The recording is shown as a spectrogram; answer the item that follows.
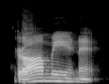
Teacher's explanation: रामेण इत्यत्र मूर्धन्य नकारस्य प्रयोगः कृतः अस्ति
